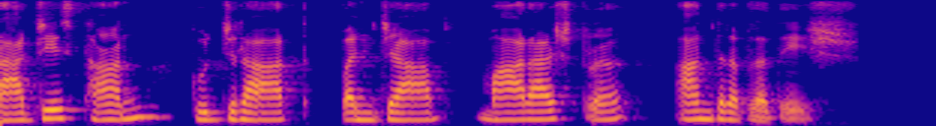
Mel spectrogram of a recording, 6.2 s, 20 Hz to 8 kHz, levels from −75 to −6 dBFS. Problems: none marked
